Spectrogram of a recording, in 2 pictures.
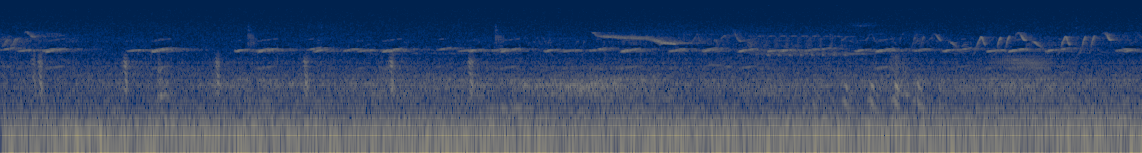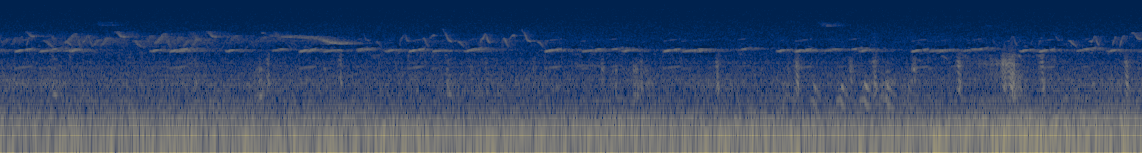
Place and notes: Lower Alloways Creek, NJ, USA - salem river
Dusk recording along closed section of road by a noisy, condemned bridge. Reedy, tidal wetlands.The bridge pops while birds and frogs sing.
